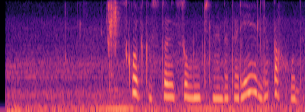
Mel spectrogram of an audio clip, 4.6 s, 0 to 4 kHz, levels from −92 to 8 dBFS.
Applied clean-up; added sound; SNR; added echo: none; Splash, splatter; 15 dB; none.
